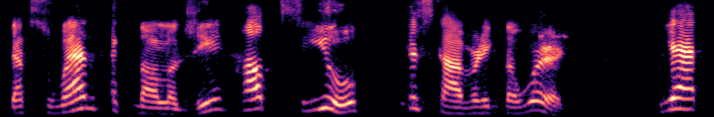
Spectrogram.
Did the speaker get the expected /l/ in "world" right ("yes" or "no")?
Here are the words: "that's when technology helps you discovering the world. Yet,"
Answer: no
